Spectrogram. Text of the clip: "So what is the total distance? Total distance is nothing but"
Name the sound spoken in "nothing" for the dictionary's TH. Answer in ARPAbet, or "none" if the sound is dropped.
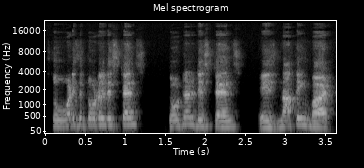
T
